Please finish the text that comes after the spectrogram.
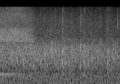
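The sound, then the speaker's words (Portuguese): An audience gives another round of applause to the Lord Jesus, many hands clapping together in steady, sustained, dense, continuous applause for a couple of seconds. “Dá aí outra salva de palmas ao nosso Senhor Jesus, dá outro glória a Deus, aleluia, glória a Deus.”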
